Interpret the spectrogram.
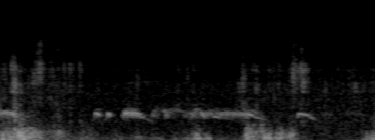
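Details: Decoy spotted dove calling to stir up wild doves: soft, low, hollow coos, a linked run of several notes in mid-clip, then one more short coo near the end, over heavy low thumping and rumbling noise.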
